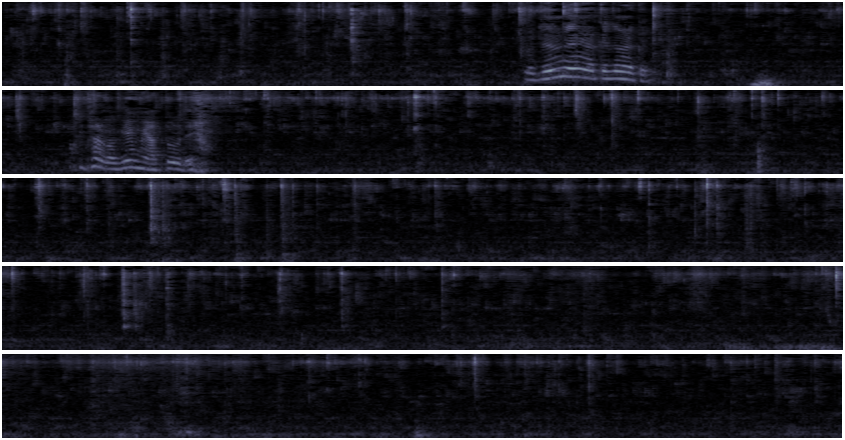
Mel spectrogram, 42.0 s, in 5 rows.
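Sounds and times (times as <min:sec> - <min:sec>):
child chewing with mouth smacks: 0:00.0 - 0:09.4, 0:10.3 - 0:42.0.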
